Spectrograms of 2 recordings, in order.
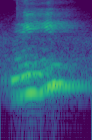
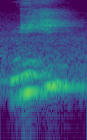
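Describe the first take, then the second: No difference in how they are said.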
